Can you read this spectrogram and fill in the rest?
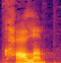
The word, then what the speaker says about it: column: 还有比如说像柱子 column，同样呢也是字母 n 不发音。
